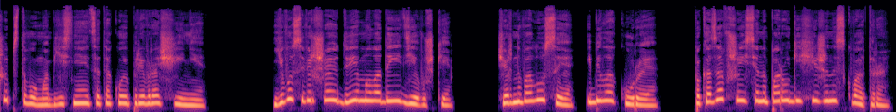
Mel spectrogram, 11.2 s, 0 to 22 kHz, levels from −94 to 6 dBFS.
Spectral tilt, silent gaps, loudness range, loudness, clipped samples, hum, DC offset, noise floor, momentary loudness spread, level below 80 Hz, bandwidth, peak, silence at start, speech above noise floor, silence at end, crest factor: -6 dB/octave; 2.61-3.40 s, 5.67-6.21 s, 7.22-7.32 s, 8.25-8.67 s; 2 LU; -18 LUFS; under 0.1%; none; under 0.1%; under -90 dBFS; 8 LU; -56 dBFS; 17.5 kHz; -4 dBFS; 0 s; over 73 dB; 0.1 s; 14 dB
